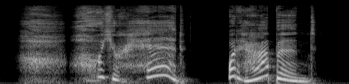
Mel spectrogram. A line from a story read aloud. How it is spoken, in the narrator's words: exclaimed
